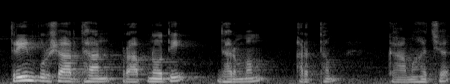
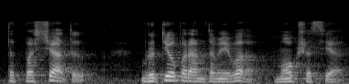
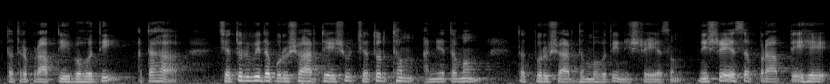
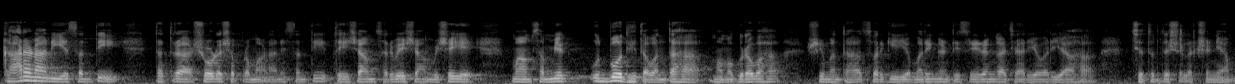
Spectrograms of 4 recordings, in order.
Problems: none marked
